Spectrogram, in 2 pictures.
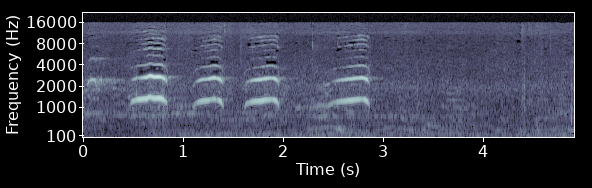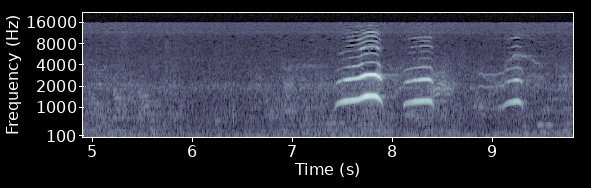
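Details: Separated from its mother, who has wandered far off, a baby monkey cries loudly for her: a rapid run of five short arched wails, a quiet gap, then another burst of three or four cries.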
